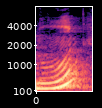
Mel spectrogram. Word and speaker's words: 눈: 내리는 눈을 길게 발음해요. 내리는 눈.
